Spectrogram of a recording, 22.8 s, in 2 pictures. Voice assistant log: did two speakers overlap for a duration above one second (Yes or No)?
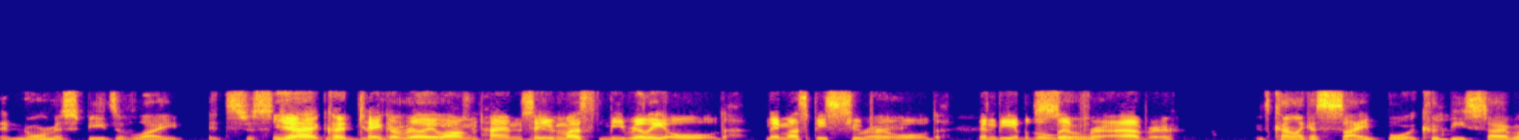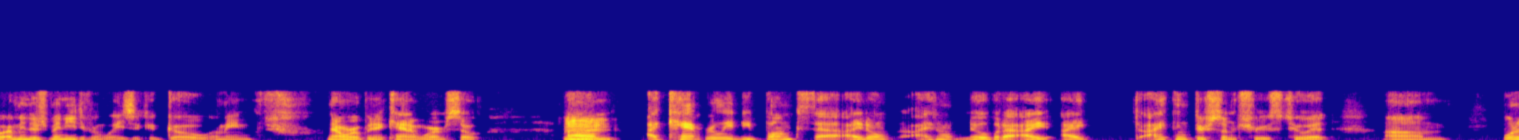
Yes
